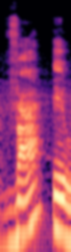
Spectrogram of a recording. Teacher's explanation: o vá é tônico e o eu é tônico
